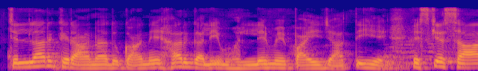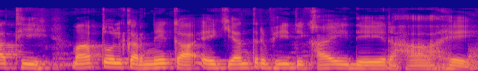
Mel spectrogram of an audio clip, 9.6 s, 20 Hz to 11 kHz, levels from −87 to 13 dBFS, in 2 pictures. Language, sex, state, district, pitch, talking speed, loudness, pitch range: Hindi, male, Maharashtra, Solapur, 130 Hz, 145 wpm, -17 LUFS, 115-140 Hz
